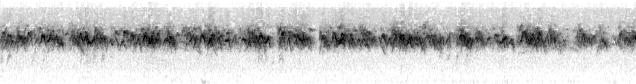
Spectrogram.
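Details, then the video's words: House sparrows in chorus, a thick wall of overlapping shrill chirps and tweets that rises and falls in waves over several seconds, with brief lulls near the middle; only birds are heard. "House Sparrow Birds Chorus"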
